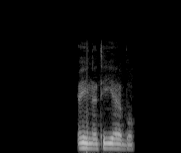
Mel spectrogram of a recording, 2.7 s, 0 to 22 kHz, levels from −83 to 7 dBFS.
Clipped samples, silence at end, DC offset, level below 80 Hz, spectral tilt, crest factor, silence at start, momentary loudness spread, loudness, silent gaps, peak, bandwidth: under 0.1%; 0.7 s; under 0.1%; -58 dBFS; -8.5 dB/octave; 20 dB; 1.15 s; 16 LU; -25 LUFS; none; -10 dBFS; 7 kHz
